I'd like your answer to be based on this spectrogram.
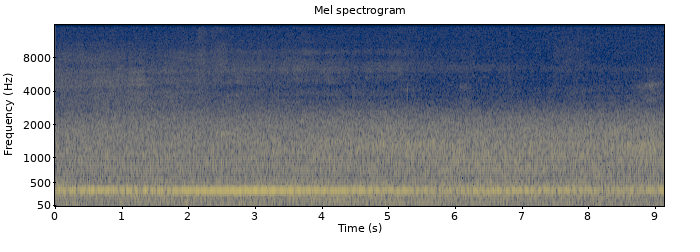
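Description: A United airliner approaches Schiphol Airport, its engine roar a steady, even drone holding throughout with a strong low hum and no voices.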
